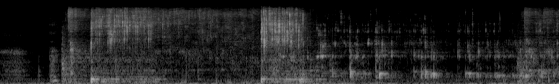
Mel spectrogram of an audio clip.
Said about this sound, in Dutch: Ik ben echt de slechtste reclamemaker voor deze koeker. Het is geen koeker. Het is een heet waterkraan van Groen. En hij is vol. Ik stop hem.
